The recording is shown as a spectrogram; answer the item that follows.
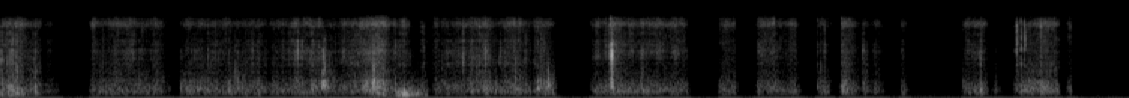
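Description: Crinkling and rustling of packaging as a parcel is wrapped, heard as many short, quiet bursts of crisp handling separated by brief silences.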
